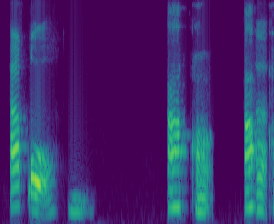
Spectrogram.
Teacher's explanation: sekarang qafnya itu pangkal lidah belakang ketemu langit-langit yang tengah. Yang lunak ya.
